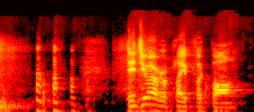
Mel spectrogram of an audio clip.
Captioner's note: woman chuckles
